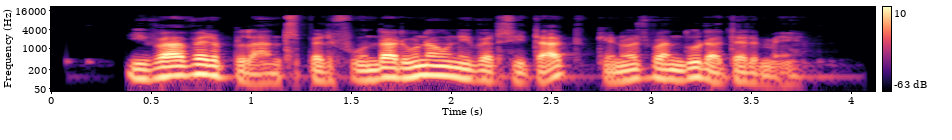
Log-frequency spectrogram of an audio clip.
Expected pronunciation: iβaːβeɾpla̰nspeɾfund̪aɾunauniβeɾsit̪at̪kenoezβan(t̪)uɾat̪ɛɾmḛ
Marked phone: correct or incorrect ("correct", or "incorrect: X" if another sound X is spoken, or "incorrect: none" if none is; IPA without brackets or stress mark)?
incorrect: d̪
